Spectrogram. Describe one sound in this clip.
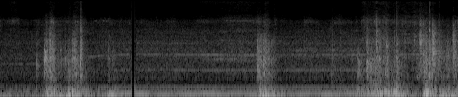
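A hydraulic lift whines as it tips bins up.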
